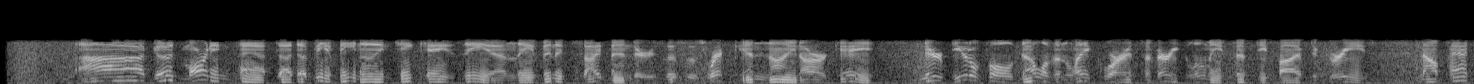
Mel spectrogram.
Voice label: Hallicrafters HT-44 SX-117; Delavan,WI.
